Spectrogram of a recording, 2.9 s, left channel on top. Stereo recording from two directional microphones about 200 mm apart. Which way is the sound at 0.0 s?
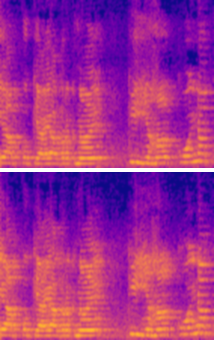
Centre (ahead or behind).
